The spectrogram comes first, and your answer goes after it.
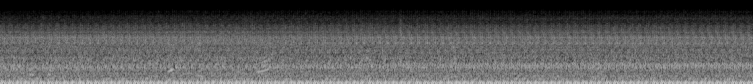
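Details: Porsche 914 flat-four with carburetors, first start after preventive maintenance: a low, uneven idle with a steady stumble about twice a second, running on three cylinders because one spark plug lead came off.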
